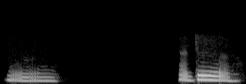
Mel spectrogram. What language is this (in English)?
Manipuri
